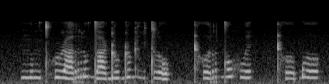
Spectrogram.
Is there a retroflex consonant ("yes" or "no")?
yes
